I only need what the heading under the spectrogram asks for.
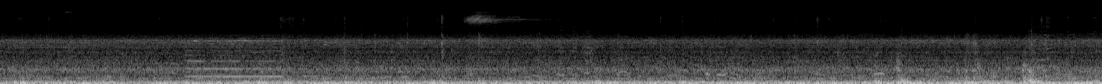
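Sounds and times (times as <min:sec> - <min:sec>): train rumbling on rails: 0:00.0 - 0:11.0
faint train horn: 0:01.8 - 0:03.3.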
